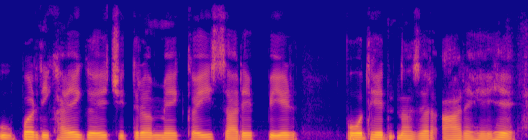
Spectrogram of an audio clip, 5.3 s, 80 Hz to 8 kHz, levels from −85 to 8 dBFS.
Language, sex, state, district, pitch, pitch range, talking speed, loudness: Hindi, male, Assam, Kamrup Metropolitan, 120 Hz, 120-125 Hz, 150 wpm, -16 LUFS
